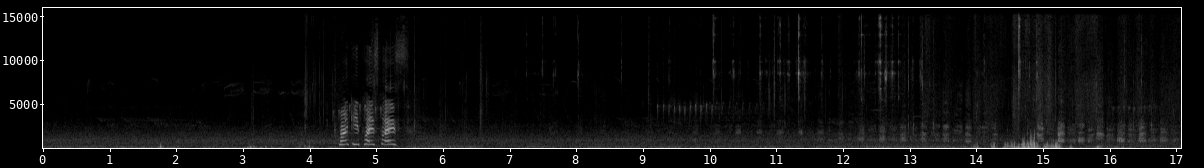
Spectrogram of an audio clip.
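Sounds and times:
dog panting: 0:07.0 - 0:17.0.

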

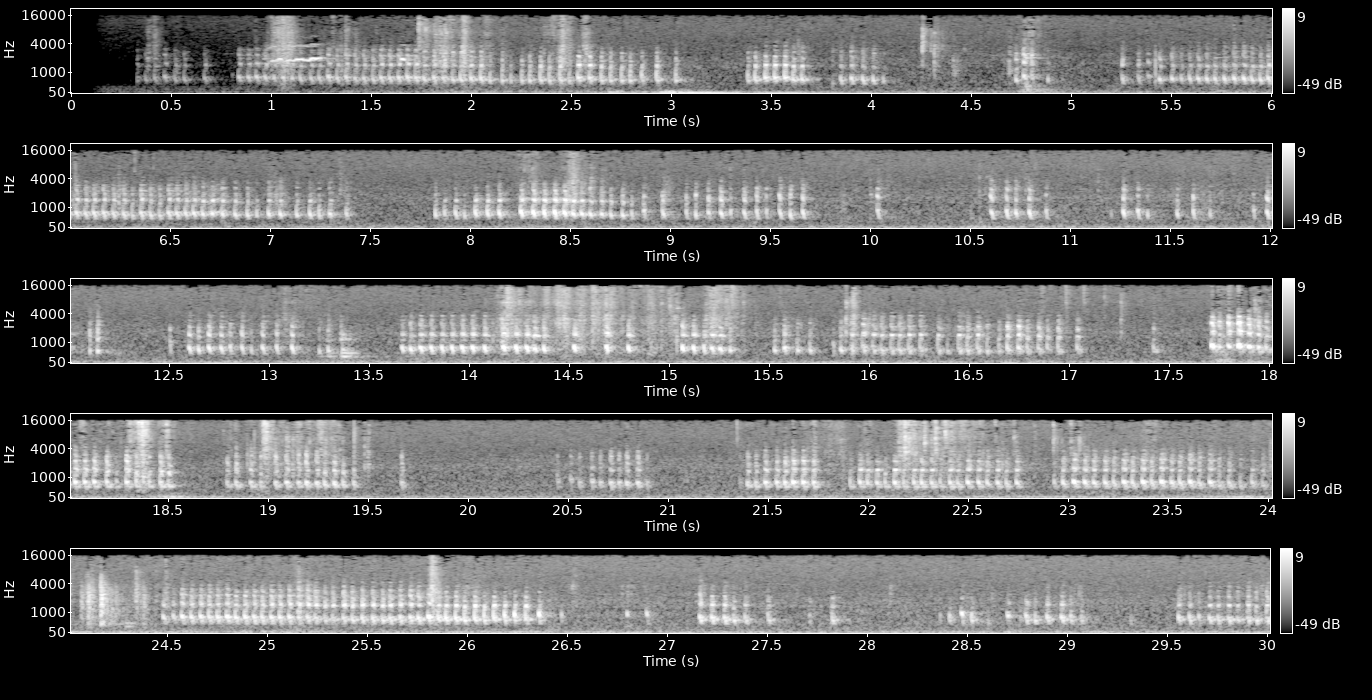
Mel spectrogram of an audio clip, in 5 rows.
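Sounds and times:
weasel buzzing trills: 0:00.3 - 0:04.2, 0:20.5 - 0:30.0.

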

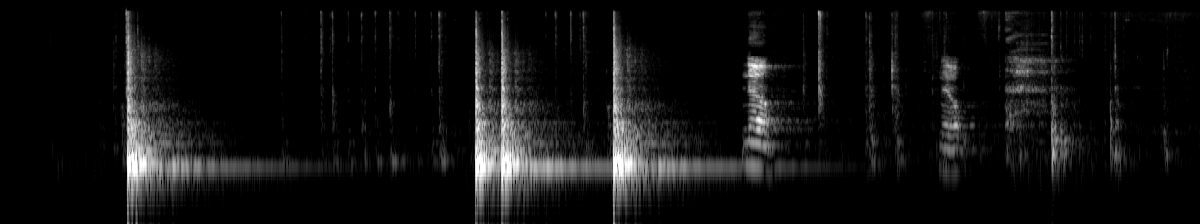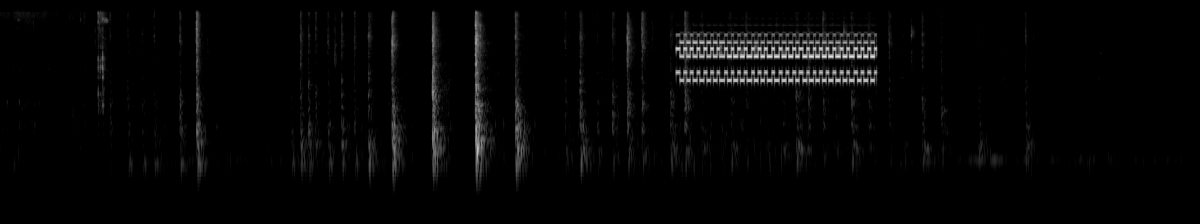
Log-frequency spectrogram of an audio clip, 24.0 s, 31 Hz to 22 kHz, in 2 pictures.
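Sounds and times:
laptop keyboard typing: 0:13.0 - 0:14.1, 0:17.7 - 0:20.8
electronic telephone ring: 0:18.8 - 0:20.8.

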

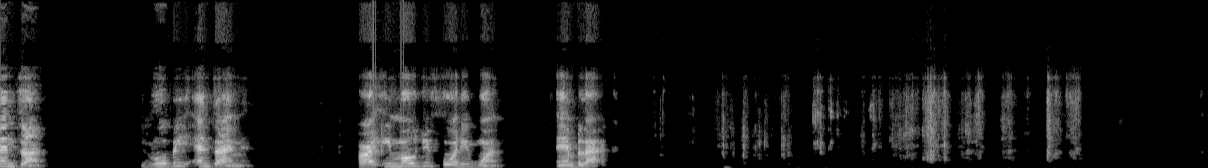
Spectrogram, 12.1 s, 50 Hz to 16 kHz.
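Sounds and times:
jewelry clicking and rustling: 0:06.5 - 0:11.0.

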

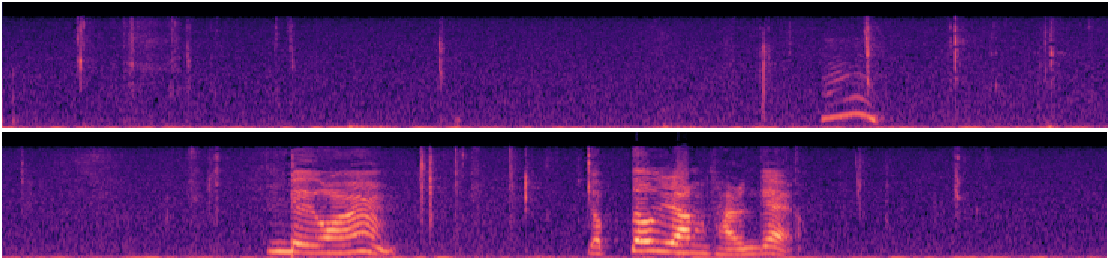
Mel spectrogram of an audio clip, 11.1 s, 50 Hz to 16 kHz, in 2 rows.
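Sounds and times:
chewing: 0:00.3 - 0:02.3, 0:03.8 - 0:06.7, 0:07.6 - 0:08.5, 0:09.5 - 0:10.5.

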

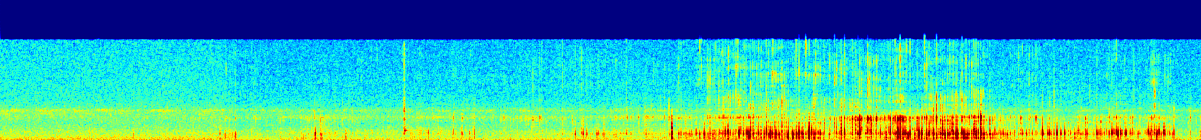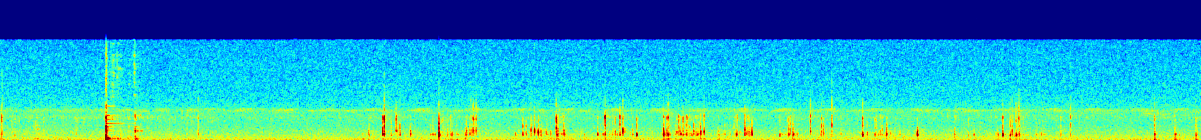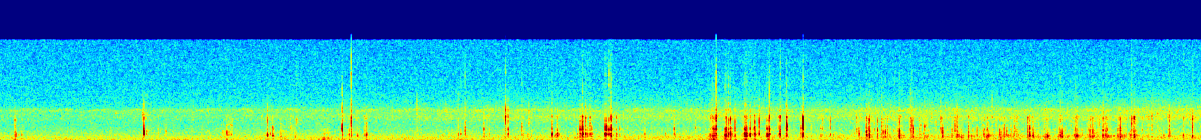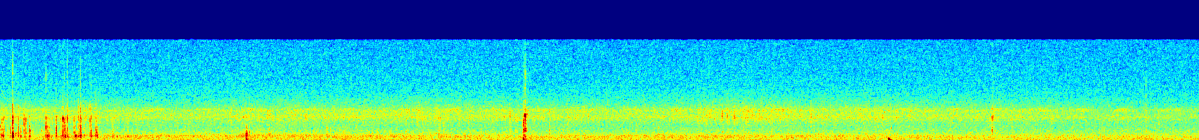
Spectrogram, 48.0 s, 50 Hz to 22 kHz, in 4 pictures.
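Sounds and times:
water pouring into a pouch: 0:04.2 - 0:12.0, 0:28.6 - 0:37.2.

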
